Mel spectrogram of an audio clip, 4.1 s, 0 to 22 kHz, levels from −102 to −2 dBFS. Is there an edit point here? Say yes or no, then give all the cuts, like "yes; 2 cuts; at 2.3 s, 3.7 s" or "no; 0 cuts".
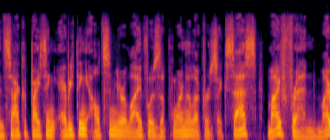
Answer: yes; 1 cut; at 3.2 s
